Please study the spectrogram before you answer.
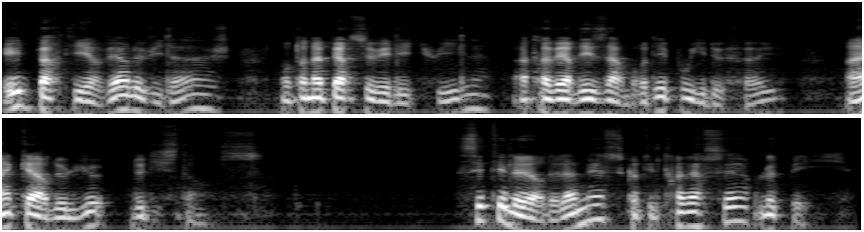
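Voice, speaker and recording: Slow, dark-voiced male storyteller. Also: fairly low pitch, slightly rough. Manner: measured, expressive storytelling. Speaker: audiobook narrator. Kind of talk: scripted narration of a classic short story.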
